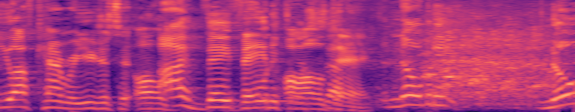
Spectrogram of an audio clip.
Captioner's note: laughter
